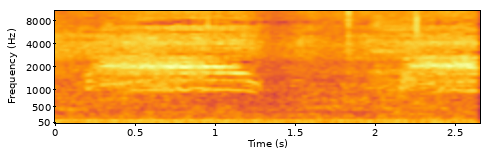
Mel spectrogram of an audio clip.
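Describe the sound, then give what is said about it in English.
A seagull imitating a cat to get free food gives two drawn-out, wavering meow-like calls, loud, separated by a short pause, over a steady low background rumble. “And this is a seagull mastering the art of doing a meow to get free food.”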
